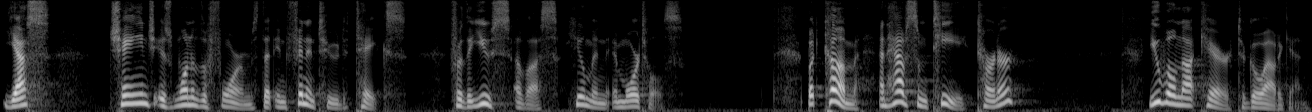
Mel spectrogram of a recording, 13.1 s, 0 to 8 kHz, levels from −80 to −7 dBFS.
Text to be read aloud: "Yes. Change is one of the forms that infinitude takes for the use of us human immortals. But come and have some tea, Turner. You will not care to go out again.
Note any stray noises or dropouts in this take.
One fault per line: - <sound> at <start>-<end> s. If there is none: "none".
none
